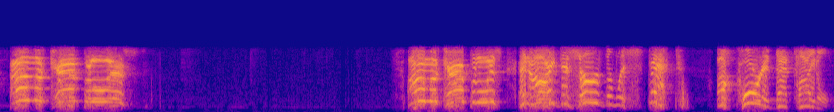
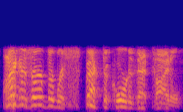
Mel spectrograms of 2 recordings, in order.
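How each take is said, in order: First: Indignant high shout. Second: Said in the usual way. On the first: Acted. Host demanding respect from his chat, a pompous high proclamation. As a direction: announce it as a pompous capitalist.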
